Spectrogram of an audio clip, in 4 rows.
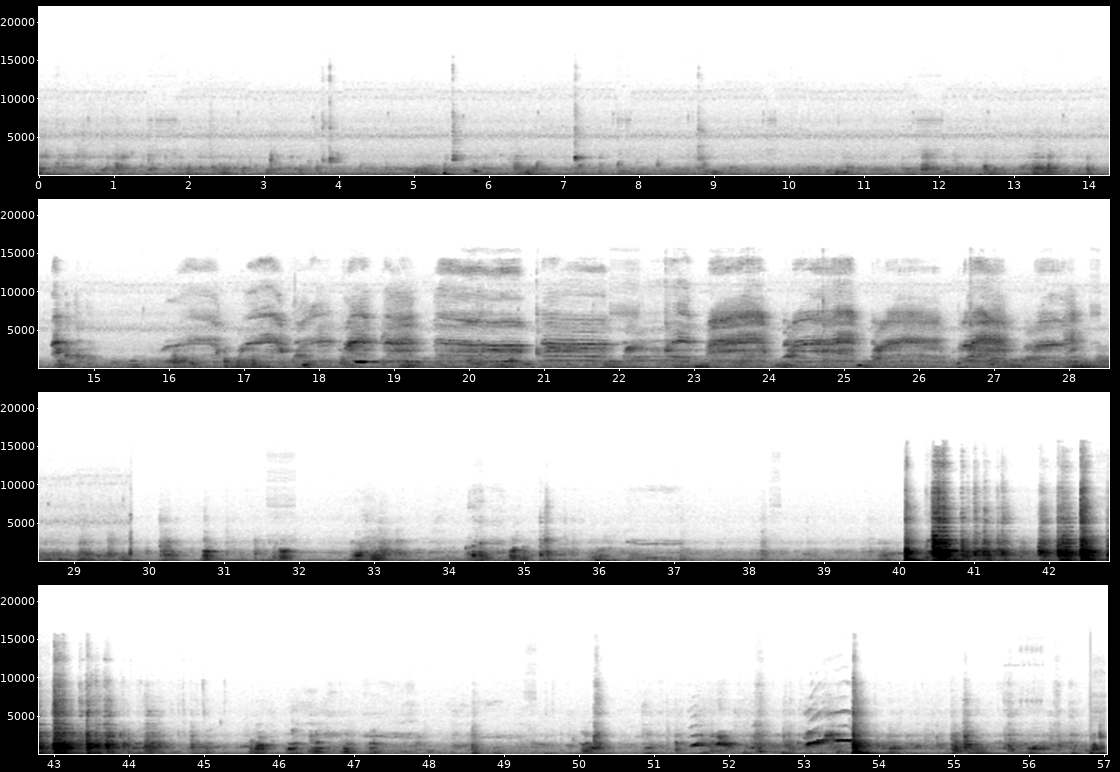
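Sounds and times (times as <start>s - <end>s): pigs squealing: 14.4s - 15.2s, 15.8s - 29.8s, 51.0s - 53.9s.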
